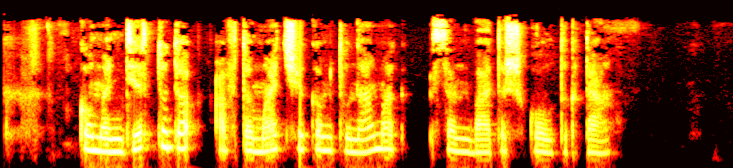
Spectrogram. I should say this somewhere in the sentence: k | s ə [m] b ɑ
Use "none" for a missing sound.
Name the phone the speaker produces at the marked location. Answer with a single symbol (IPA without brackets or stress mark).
n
